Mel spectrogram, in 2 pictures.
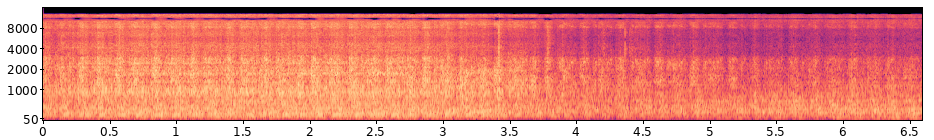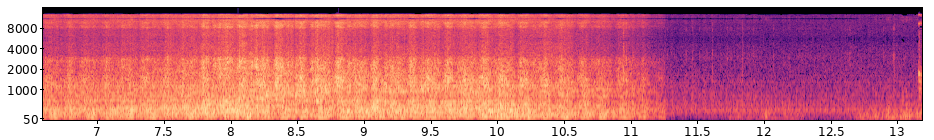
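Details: Chevrolet K3500 diesel, sat six months, cold start on starting fluid: engine running with a hard, steady metallic whir on top that stays after firing, then it cuts off; starter stuck engaged, owner suspects the solenoid melted internally.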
